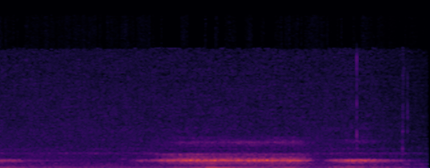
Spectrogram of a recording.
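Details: A sleeping adult snoring at night at a campsite during a road trip: one long, rough, rattling inward snore, then a shorter softer breath, over a steady background hum.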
